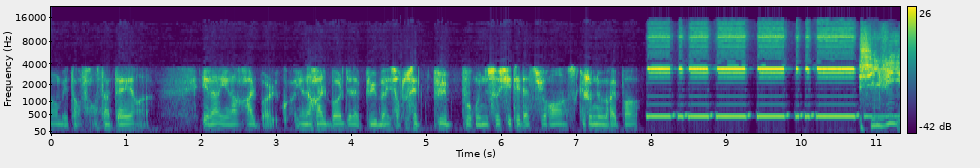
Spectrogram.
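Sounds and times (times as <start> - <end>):
speech: 0.1 - 1.4, 2.0 - 8.0, 10.8 - 11.3
car horn honking in long blasts: 7.9 - 11.3.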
